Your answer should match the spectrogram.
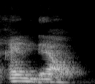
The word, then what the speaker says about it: Handel: Mas a pronúncia é Rendel.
